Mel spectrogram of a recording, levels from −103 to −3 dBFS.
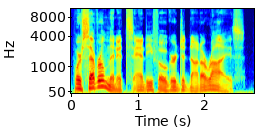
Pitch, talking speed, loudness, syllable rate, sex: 95 Hz, 175 wpm, -19 LUFS, 6.1 syllables/s, male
